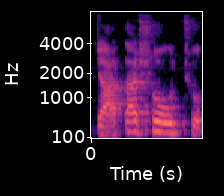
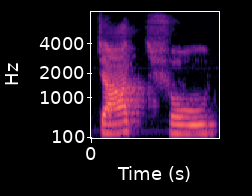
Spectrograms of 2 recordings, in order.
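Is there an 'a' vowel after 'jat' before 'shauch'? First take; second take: yes; no. First: An 'a' vowel follows 'jat' before 'shauch'. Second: No vowel follows 'jat' before 'shauch'. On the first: The speaker calls it wrong. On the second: The speaker calls it right.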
